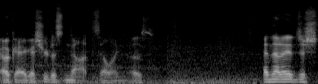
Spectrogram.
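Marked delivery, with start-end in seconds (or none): none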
